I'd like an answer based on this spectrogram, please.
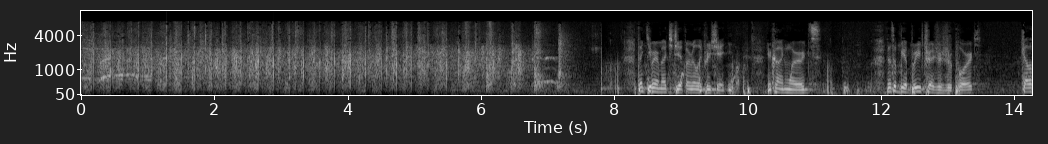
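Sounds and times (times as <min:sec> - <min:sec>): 
applause at a California Council of the Blind meeting for the treasurer: 0:00.0 - 0:07.0
speech: 0:08.4 - 0:14.2.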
